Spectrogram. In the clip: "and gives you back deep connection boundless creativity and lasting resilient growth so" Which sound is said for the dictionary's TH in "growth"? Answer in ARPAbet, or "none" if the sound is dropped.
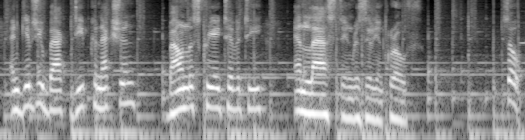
TH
